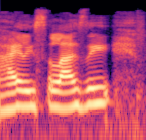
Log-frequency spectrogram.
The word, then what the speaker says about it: Haile Selassie: Yeah, Haile Selassie.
